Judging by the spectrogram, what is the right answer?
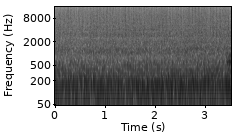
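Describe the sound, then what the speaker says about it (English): Early-war two-seater biplane engine in the flight game Wings, a steady, droning propeller hum with a low throbbing idle that holds evenly throughout and swells slightly at the end. "Yes, it is an early war aircraft."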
